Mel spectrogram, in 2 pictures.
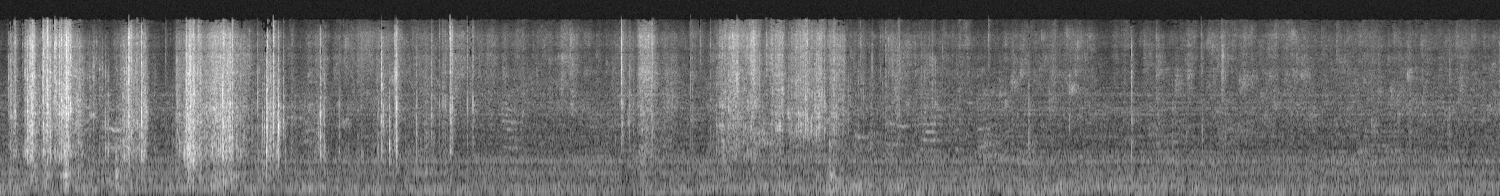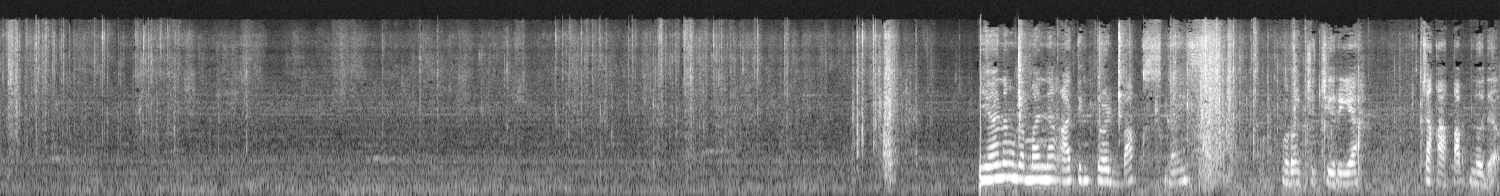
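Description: A cardboard box scrapes and thumps as things are put in.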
